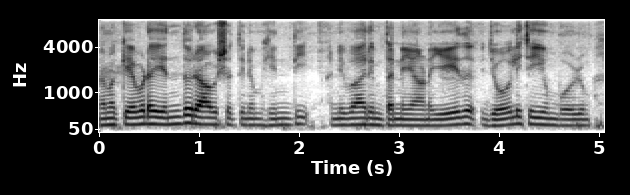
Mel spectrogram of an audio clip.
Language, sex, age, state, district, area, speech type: Malayalam, male, 18-30, Kerala, Kasaragod, urban, spontaneous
